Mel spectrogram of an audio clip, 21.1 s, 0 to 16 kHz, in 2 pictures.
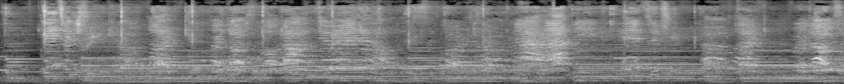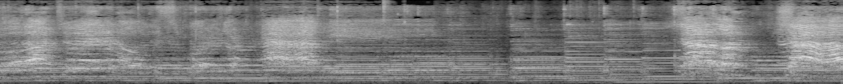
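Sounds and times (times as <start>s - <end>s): musical accompaniment: 0.0s - 21.0s
children singing: 0.6s - 16.4s, 19.0s - 21.0s.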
